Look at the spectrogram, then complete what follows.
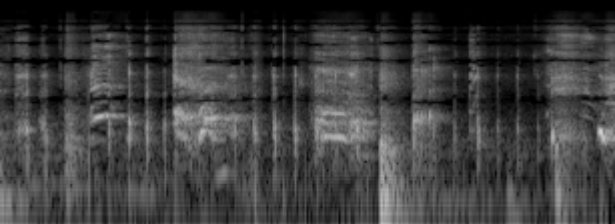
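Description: A woman coughing hard again and again, choking on a spoonful of dry ground cinnamon caught in her throat.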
